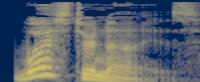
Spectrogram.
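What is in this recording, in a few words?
"westernise", British English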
